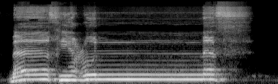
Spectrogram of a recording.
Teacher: sebab nun itu nipis, maka kita kena senyum.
